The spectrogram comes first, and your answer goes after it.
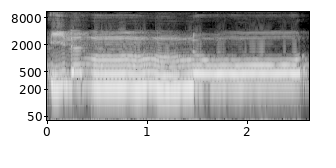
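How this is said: It stops on the word, dropping the final vowel. "വഖഫ് ചെയ്തു"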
